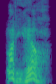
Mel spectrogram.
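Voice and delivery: startled curse, BLOODY hit hardest; exclaiming. Acted. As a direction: blurt the oath out in surprise. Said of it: "he exclaimed".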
